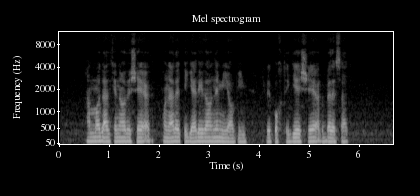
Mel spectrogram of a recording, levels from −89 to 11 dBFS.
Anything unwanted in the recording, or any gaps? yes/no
yes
